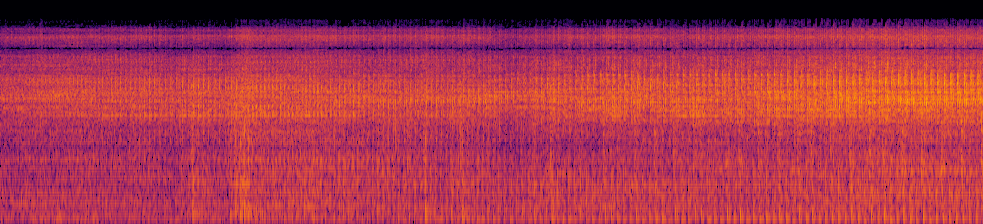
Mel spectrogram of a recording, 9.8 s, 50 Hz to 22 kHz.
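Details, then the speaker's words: Gilera 124 5V classic motorcycle on first proper road run after restoration: uneven lumpy running with irregular popping and surges as revs rise; not running right, carburation suspected, spark plug and points timing to check. "how was that uh Popp on it's not running right okay but work in progress yeah it's only carburation good a start"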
